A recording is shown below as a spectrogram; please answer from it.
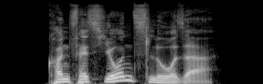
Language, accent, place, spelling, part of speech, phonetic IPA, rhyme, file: German, Germany, Berlin, konfessionsloser, adjective, [kɔnfɛˈsi̯oːnsˌloːzɐ], -oːnsloːzɐ, De-konfessionsloser.ogg
- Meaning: inflection of konfessionslos: 1. strong/mixed nominative masculine singular 2. strong genitive/dative feminine singular 3. strong genitive plural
